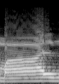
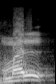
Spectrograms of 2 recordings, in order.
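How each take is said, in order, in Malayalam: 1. 'm'ന് ശേഷമുള്ള സ്വരം നീട്ടി ദീർഘമായി പറയുന്നു. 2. 'm'ന് ശേഷമുള്ള സ്വരം ചെറുതായി പറയുന്നു.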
